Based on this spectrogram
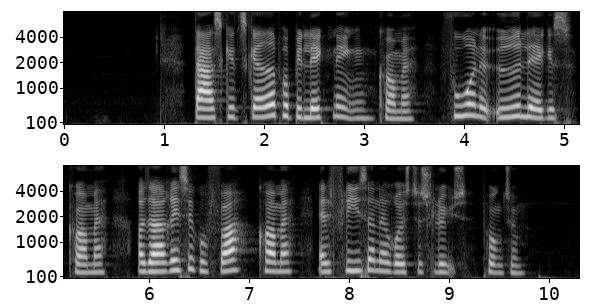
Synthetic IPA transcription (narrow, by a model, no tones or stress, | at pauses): d̥ɑ̈æɐsɡ̥e̝d̥sɡ̥ɛːð̞ˠɐpʰɒ̽b̥e̝leɡ̥ne̝ŋn̩kʰɒ̽mæ | fuːɐnəʔøːð̞ˠəleɡ̥əskʰɒ̽mæ | ɒ̽d̥ɑ̈æɐʁisikʰo̝fɒ̽kʰɒ̽mæ | ʔæd̥fliːsɐnəʁœsd̥əslø̰ːspʰɔ̽ŋt͡sʰɔ̽m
